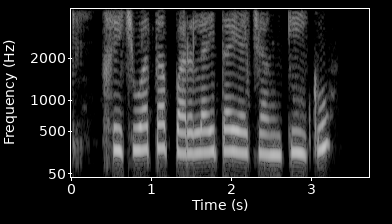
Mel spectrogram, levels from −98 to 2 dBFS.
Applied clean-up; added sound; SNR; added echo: none; none; none; none.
